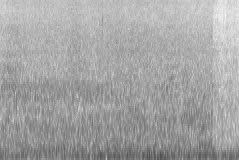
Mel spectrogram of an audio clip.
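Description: Ocean water surges and churns in a rocky pit that feeds into a sea cave along the coast, a deep continuous rumble mixed with wind buffeting the microphone, steady and fairly loud before cutting off abruptly near the end.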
